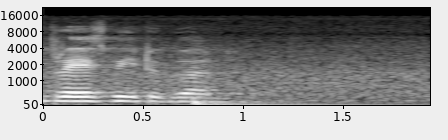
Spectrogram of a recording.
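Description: A teenage boy reads aloud calmly through a microphone.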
